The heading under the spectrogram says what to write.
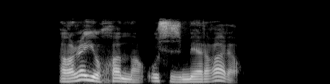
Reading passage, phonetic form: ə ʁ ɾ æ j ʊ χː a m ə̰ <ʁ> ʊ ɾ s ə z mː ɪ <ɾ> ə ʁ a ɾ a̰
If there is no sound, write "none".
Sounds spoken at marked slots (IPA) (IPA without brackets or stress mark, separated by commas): ʁ, ɾ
